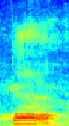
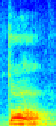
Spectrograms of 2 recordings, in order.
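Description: First: طا with the back of the tongue raised, heavy and full; emphatic ta. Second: طا said light like a plain تاء with the tongue tip; wrong ta. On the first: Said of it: "شوفي الصوت سامعاه منين". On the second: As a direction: let طا slip out thin, tongue tip only. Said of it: "وليست". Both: Shown as a demonstration.

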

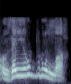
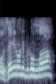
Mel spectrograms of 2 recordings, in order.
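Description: First: عزير ending in a bare -u, "Uzayru-bnullah"; no tanween. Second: عزير read with a final -un, linked as "Uzayrun-ibnullah"; tanween on عزير. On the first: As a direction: drop the nun, glide from عزير straight into ابن الله. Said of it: "بدون تنوين". (عزير بضمة واحدة بدون تنوين) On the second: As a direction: sound the nun ending on عزير before ابن الله. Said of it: "عزير ابن الله التي نقرأ فيها". (عزير بالتنوين، بنون مكسورة موصولة بما بعدها) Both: Shown as a demonstration.

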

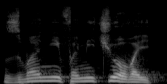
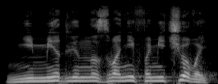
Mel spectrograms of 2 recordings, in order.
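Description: First: Slow, firm, louder command; stern order. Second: Loud, raised, urgent command; commanding order. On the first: Investigator orders the driver to phone, stern. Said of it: "сурово приказала я". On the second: Investigator orders the driver to phone, loud commanding. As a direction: order it forcefully, at full voice. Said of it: "приказала я". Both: A narrator's reading.

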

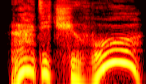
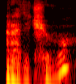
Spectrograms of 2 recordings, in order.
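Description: First: Higher, slow, drawn-out exclamation; slow, rising incredulous cry; outraged echo. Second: Much softer, questioning repeat; quiet, held-back question; soft echo. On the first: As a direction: throw the question back indignantly. She repeats it, outraged and louder. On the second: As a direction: echo the question under your voice. She echoes his question, first softly. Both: A narrator's reading.

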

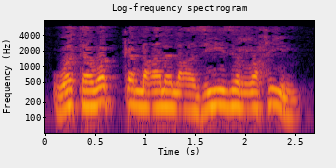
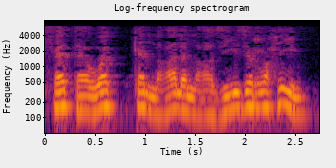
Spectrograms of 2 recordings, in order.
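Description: First: Said in the usual way. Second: فتوكل as "fa-tawakkal"; fa replacing waw. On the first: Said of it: "كلمة وتوكل". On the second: Shown as a demonstration. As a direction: start فتوكل with an f, not w. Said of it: "بالفاء بدل الواو".

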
